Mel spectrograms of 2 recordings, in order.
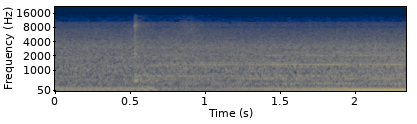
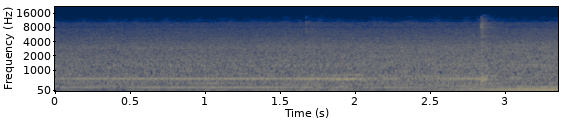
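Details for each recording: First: Fan motor (AC induction) running on a CyberPower consumer UPS's stepped-sine battery output: low steady hum swells louder as the fan slows; plugged back into wall power, the humming dies and the fan speeds up. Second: AC induction fan motor on the CyberPower UPS output after the wall outlet was unplugged and reconnected: humming died almost instantly and fan picked up, even whoosh with faint low hum, running smoothly at full speed; normal fan operation.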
